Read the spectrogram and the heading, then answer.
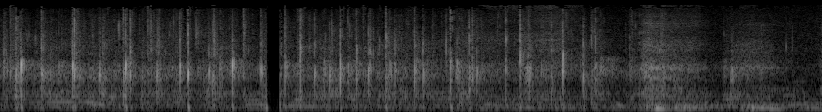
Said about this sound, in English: Guys, thank you so much. Thank you so much. Can you all go? Can everyone give a round of applause to our mess?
